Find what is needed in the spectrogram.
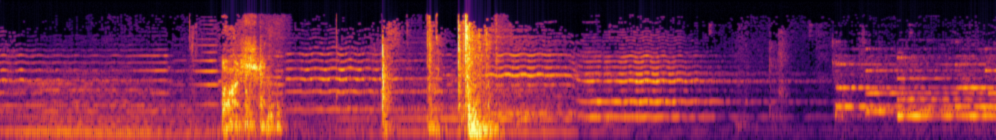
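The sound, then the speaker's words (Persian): A door is shut, giving two loud, heavy thunks and a few lighter knocks over steady background tones. “آبجه در رو ببن.”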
